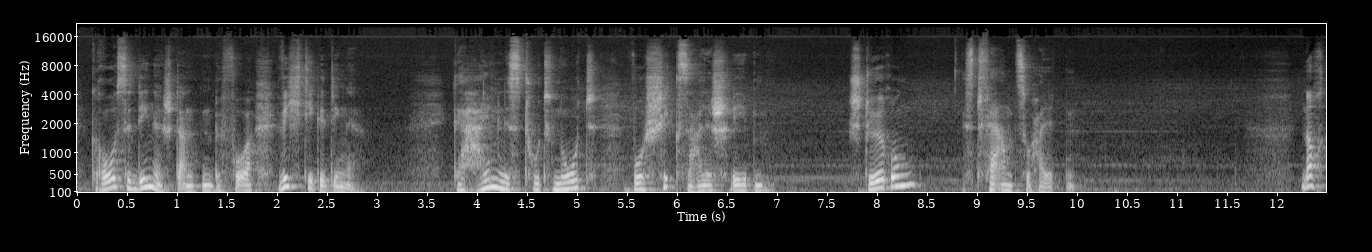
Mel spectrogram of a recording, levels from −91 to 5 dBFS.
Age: 50-69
